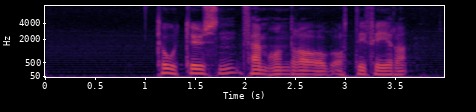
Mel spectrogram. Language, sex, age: Norwegian, male, 42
